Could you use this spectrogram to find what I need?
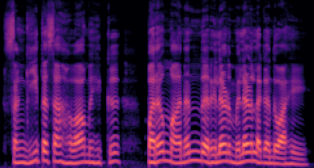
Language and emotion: Sindhi, happy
